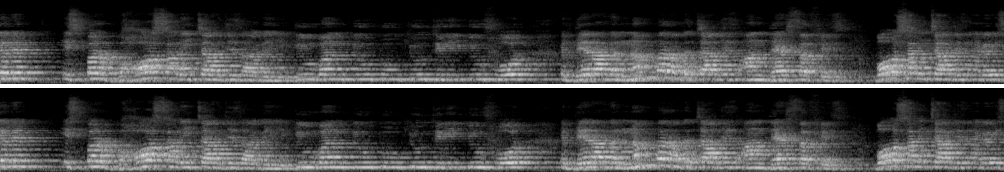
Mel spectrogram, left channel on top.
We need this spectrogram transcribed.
है, इस पर बहुत सारी चार्जेस आ गई हैं, Q1, Q2, Q3, Q4, there are the number of the charges on that surface. बहुत सारी चार्जेस हैं अगर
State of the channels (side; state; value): both; normal; correlation 0.28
